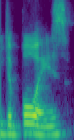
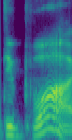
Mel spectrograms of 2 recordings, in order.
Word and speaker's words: Du Bois: a contrast to that W.E.B Du Bois uh as apparently you will usually hear it pronounced Dubois but that that is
